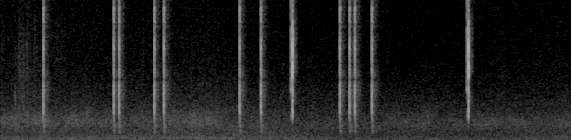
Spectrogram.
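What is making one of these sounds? Soft interface clicks tick several times.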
